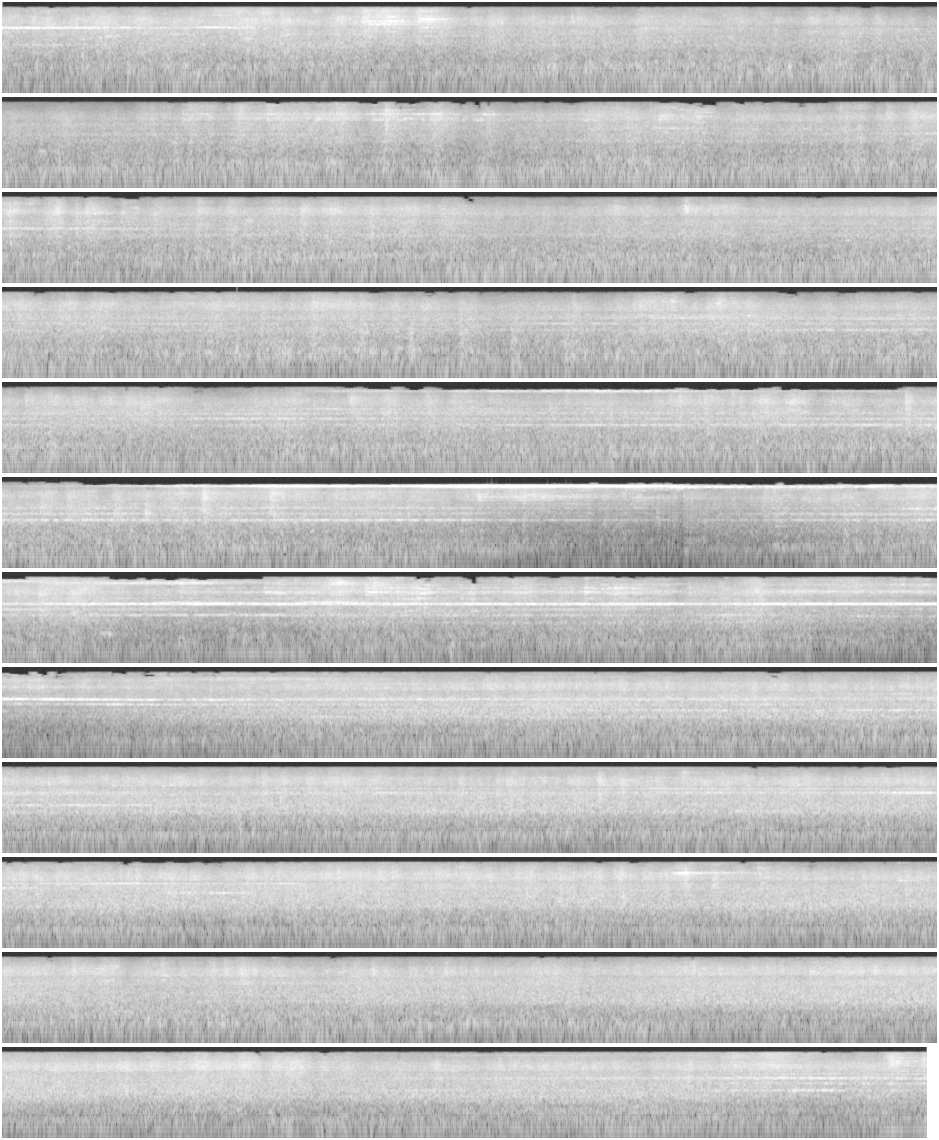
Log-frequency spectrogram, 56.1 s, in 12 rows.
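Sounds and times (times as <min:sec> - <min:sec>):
high wheel squeals: 0:00.0 - 0:02.2, 0:07.8 - 0:10.5, 0:16.4 - 0:44.0, 0:53.4 - 0:56.0
steel wheels rolling on rail: 0:00.0 - 0:56.0.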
